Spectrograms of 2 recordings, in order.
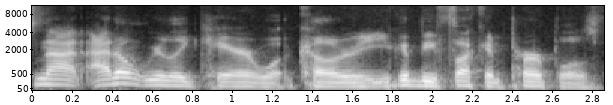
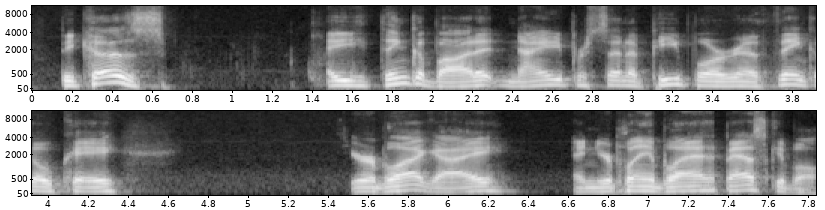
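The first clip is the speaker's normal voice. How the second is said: normal talking voice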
